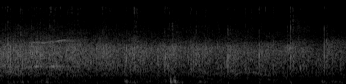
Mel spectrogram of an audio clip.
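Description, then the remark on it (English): A church crowd claps steadily for a few seconds for eight people baptized that morning, a dense, even wash of applause with no voices standing out, holding at a fairly constant loudness throughout. “Can we hear it for the 8 folks that got baptized this morning?”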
